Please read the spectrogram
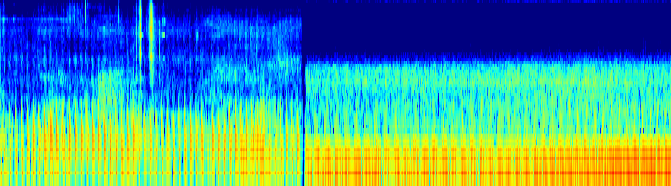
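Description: Dirt bike engine running with a rapid, even putter and a few sharp knocks of clatter. About three seconds in, the sound cuts abruptly to a louder, duller rumble of the bike being ridden along the track.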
